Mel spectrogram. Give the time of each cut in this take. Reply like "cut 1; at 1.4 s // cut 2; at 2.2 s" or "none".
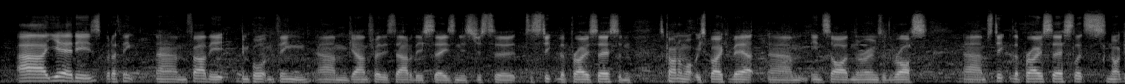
cut 1; at 1.9 s // cut 2; at 2.4 s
